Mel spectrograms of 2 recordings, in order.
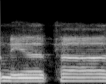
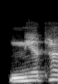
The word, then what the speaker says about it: नयथा: और न्यथा नहीं, नयथा, नयथा।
